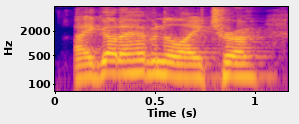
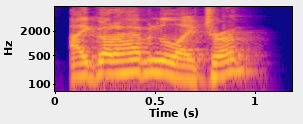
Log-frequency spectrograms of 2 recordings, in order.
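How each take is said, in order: Both takes have the same delivery.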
